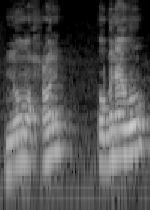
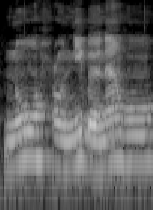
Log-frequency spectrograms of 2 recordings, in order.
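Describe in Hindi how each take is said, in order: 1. दोनों शब्द अलग-अलग बोले जाते हैं, बिना जोड़े। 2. शब्द एक जोड़ी गई 'ni' ध्वनि से जुड़ते हैं। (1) "यहाँ पे था" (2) "एक हरकत गिरा दी गई उसकी जगह पे नून कुतनी को ले आए"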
